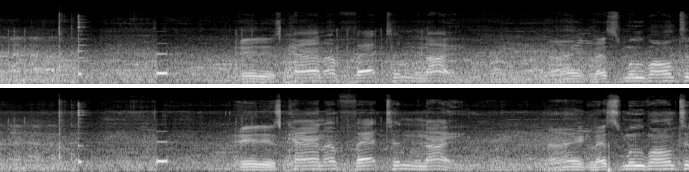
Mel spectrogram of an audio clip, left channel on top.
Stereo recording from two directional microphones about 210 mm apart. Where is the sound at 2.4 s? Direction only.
70° right (ahead or behind).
